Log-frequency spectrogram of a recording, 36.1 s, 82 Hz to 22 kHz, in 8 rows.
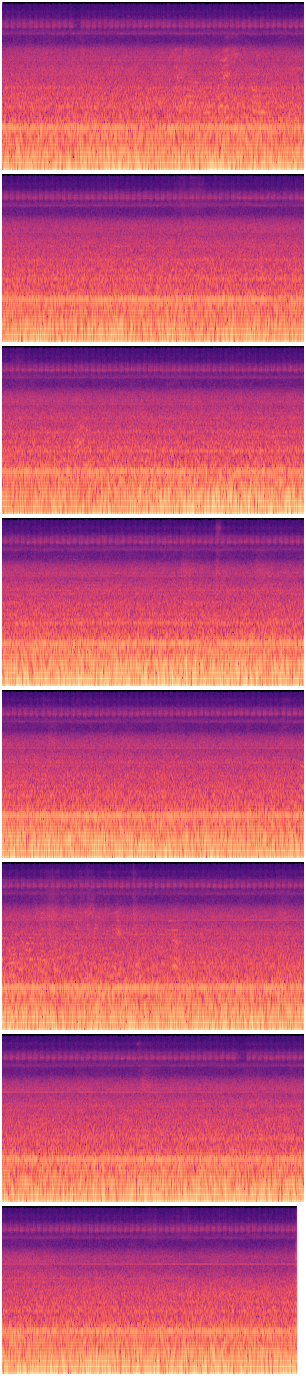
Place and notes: Sobieskiego housing complex - bench in front of laundry
(binaural recording) recorded in front of a laundry. hum of commercial washing machines. employees talking a bit. (roland r-07 + luhd PM-01 bins)
11 August 2019, ~22:00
